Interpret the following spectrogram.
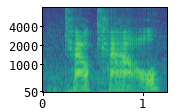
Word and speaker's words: Cao Cao: right here I think in Dynasty Warriors he pronounces his name Cao Cao and then there's his son is Cal P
